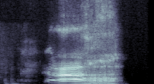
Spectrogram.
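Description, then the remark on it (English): A person vocally imitates the character Noggard screaming: one strained, groaning cry of under a second, loud and harmonically rich, preceded by a few faint low murmurs. “Can I do Noggard screaming?”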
